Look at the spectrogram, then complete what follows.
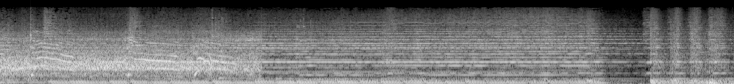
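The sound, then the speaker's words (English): A large Test cricket crowd erupts in loud, sustained cheering and yelling as Siddle takes a hat-trick on his birthday, a dense roar that holds steady for several seconds before breaking into scattered whoops near the end. “Crowd cheers.”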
